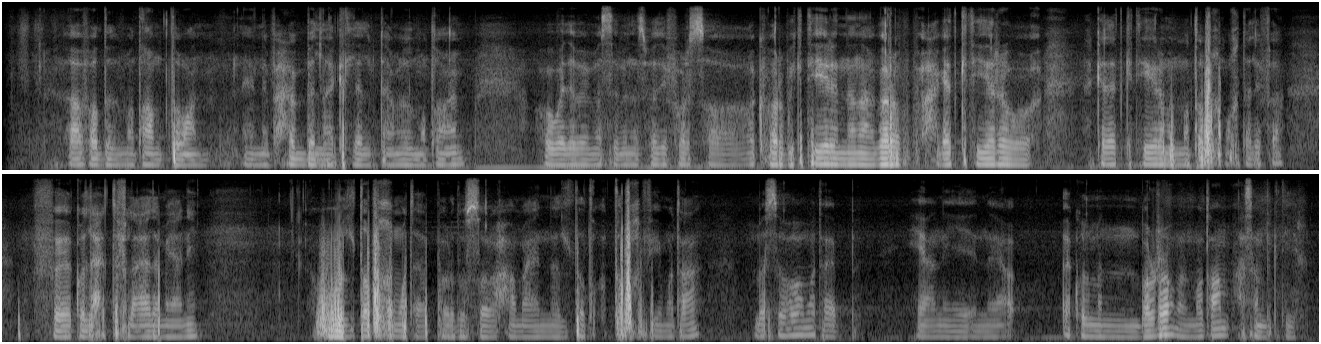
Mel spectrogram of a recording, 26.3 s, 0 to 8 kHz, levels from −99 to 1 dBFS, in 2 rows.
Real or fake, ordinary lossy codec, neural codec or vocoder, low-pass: real; none; none; 7.2 kHz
